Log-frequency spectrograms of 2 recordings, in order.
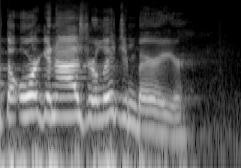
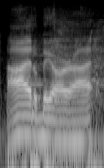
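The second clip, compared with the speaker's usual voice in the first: lower, offhand, can't-be-bothered tone; careless shrug; 13 semitones lower, 7 dB quieter than usual. Retold or imitated. Cowboy shrugging off a lot of gas, offhand. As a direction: brush the danger off lazily.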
